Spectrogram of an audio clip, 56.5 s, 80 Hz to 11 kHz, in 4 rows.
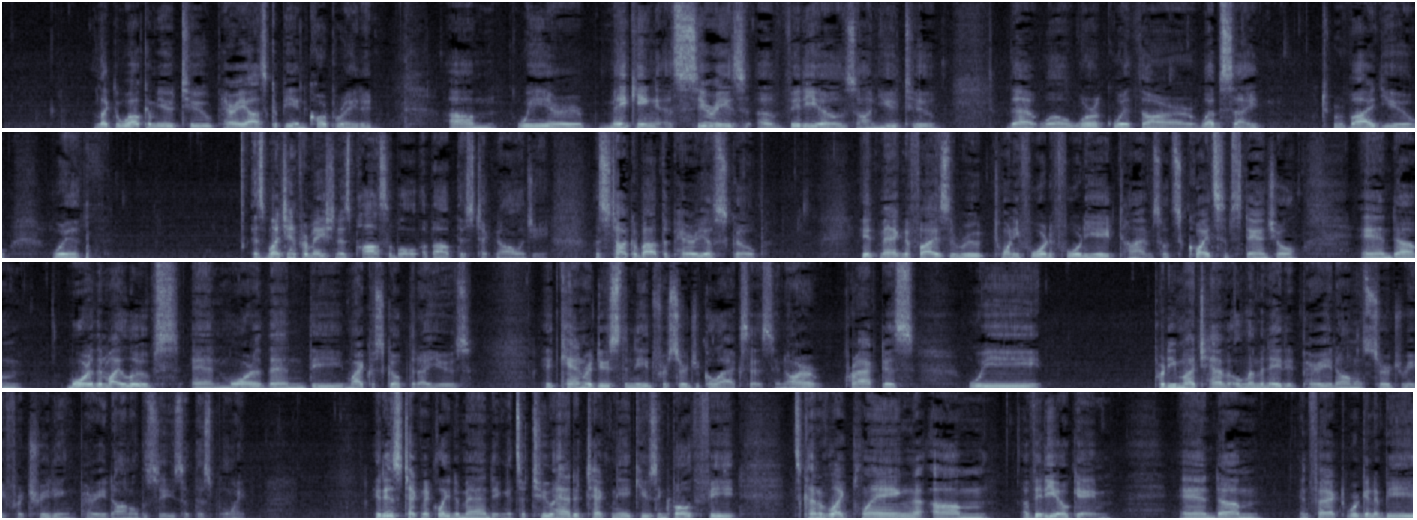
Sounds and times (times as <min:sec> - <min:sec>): Speech: 0:00.9 - 0:03.8, 0:04.4 - 0:15.2, 0:16.5 - 0:21.8, 0:22.7 - 0:33.0, 0:33.6 - 0:38.7, 0:39.8 - 0:44.9, 0:46.1 - 0:56.5.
